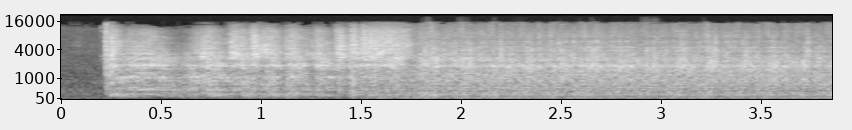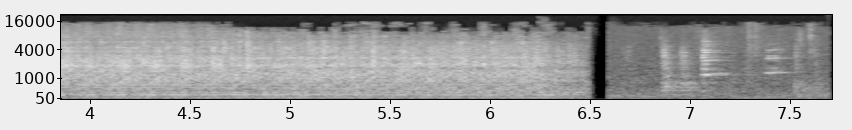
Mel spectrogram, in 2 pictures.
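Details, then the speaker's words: Ford 7.3 IDI turbo diesel with newly installed high-torque gear-reduction mini starter: brisk fast even cranking, catches quickly into a steady diesel rumble held several seconds before shutoff; healthy start. "so guys we got the new starter installed and she cranks pretty [ __ ] fast"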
